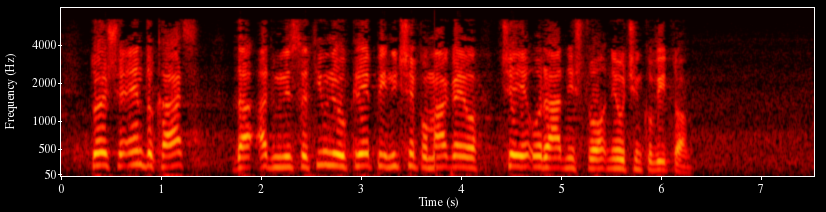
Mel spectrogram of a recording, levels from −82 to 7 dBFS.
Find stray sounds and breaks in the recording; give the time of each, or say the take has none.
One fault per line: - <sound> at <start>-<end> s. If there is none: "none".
none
